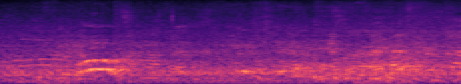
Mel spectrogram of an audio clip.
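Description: Crowd chatter in a club room after the music stops, with one voice rising loudly about half a second in.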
